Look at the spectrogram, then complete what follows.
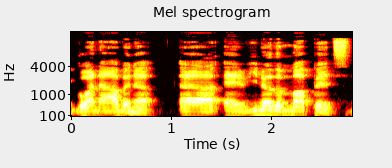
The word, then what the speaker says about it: guanabana: I'll say it's guanabana. Guanabana. So they say guanabana.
